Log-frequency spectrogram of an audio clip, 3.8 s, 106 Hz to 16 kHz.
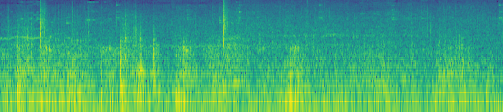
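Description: Horses gallop in the Red Dead Redemption 2 video game, their hooves giving a steady, faint patter of clip-clop beats over a low rumble. The sound stays soft and continuous with no speech.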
